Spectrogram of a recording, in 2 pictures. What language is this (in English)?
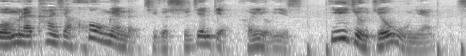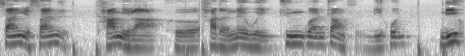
Chinese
